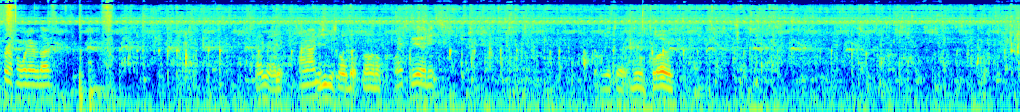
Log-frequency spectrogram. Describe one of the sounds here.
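Water glugs as it pours from a jug into a barrel.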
